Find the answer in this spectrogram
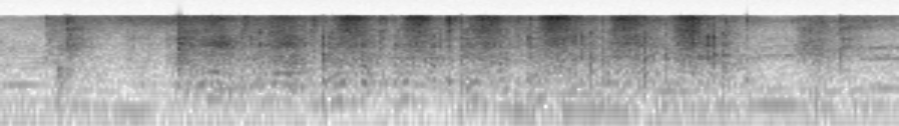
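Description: A hand spray bottle misting liquid onto a plastic headlamp lens in quick repeated squirts, starting about a second in and stopping shortly before the end, over background music.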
